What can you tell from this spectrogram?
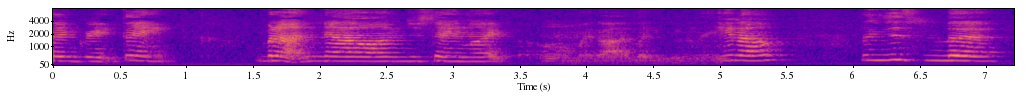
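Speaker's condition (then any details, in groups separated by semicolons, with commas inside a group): Cerebral palsy; baclofen pump for spasms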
